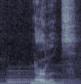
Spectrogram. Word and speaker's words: New Orleans: piles on the self-praise jazz was born in new orleans or as it's correctly pronounced nerlins while keenan unsuccessfully tries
